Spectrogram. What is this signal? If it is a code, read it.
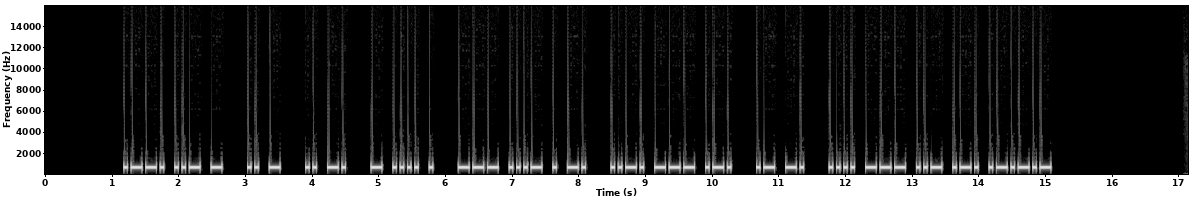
Morse code, heard as a keyed tone, about 22 wpm, 700 Hz. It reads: PUT IT IN THE OVEN FOR AN HOUR.
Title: Sentences from Top 1000 Words - Review Part 4 - 22wpm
